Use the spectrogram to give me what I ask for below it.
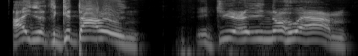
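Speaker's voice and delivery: hammed-up Scottish tough guy; attempted Scottish accent. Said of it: "maybe I could do a Scottish accent".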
